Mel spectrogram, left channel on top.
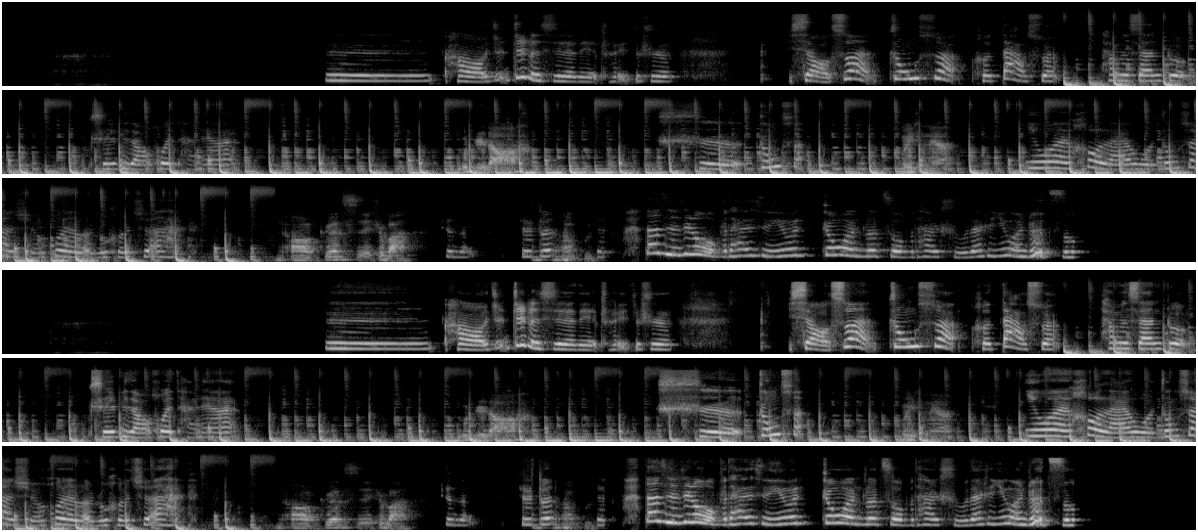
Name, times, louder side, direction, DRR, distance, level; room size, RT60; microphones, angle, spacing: voice 1, 3.2-7.2 7.9-10.6 11.0-11.9 12.8-14.3 18.5-20.0 22.2-25.8 28.3-28.6 29.1-29.5 29.8-34.6, right 5 dB, 60° right, 0.6 m, -25 dB
sound 1, 10.6-26.6, left 1 dB, 10° left, 0.5 m, -26 dB
voice 2, 16.5-17.3 20.9-21.5 26.6-28.0 29.2-29.8, left 2 dB, 90° left, 2.3 m, -31 dB
8.0 x 4.9 x 5.4 m
head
